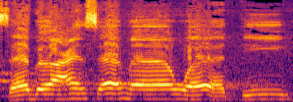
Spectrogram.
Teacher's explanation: T-nya tipis. Gunnahnya tebal. Tebal lagi.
